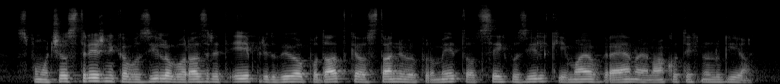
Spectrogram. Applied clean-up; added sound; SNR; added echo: none; none; none; none.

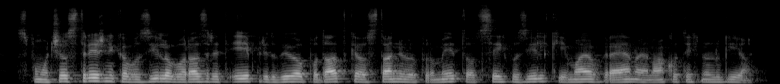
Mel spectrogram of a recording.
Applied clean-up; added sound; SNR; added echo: neural mask model Resemble Enhance denoiser.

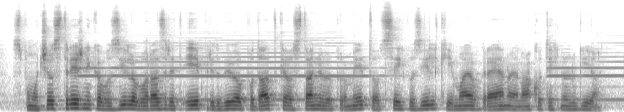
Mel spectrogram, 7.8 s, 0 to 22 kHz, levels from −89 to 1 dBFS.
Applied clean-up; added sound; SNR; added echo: none; Wind instrument, woodwind instrument; 17 dB; none.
